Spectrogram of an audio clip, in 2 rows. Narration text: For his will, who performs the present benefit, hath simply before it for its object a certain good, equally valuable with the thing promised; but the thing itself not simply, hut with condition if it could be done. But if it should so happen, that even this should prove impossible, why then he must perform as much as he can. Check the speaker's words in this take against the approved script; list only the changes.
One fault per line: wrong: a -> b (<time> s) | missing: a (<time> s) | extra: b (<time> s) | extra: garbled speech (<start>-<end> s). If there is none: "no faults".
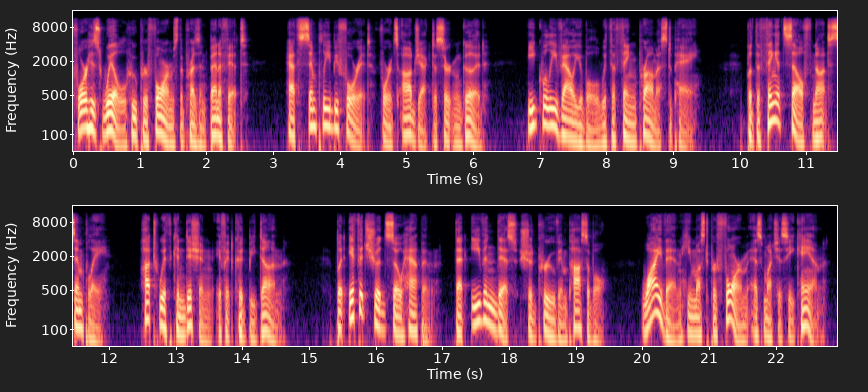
extra: to pay (8.9 s)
